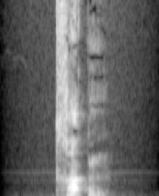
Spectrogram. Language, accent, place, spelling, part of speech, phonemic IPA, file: German, Germany, Berlin, trocken, adjective, /ˈtʁɔkən/, De-trocken.ogg
- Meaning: 1. dry (not wet; lacking water) 2. dry (not sweet) 3. dry (abstinent after having had an alcohol problem) 4. dry (subtly humorous, and often mildly rude) 5. dry (dull, boring)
